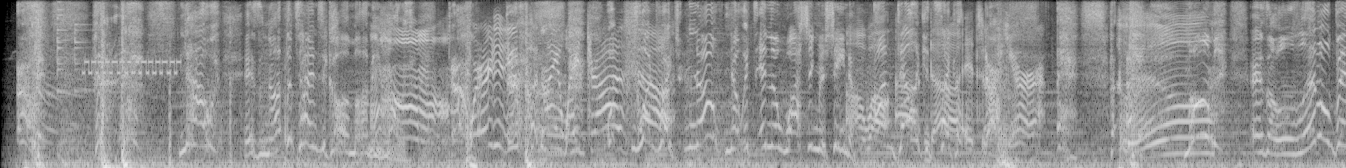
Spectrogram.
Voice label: women animation; Deep, smooth, dynamic, versatile, warm, maternal, rich, and authentic.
